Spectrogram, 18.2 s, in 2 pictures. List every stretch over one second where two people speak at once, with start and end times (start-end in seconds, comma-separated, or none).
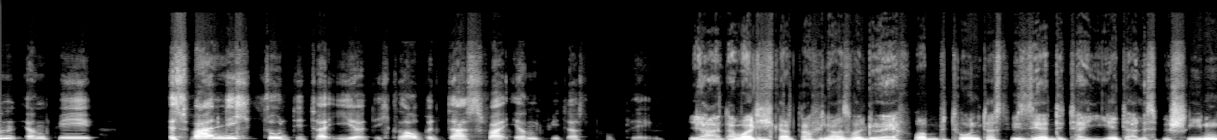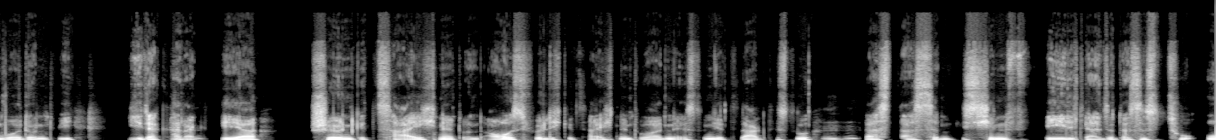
none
